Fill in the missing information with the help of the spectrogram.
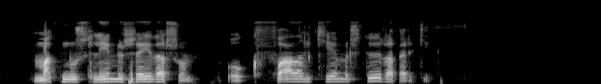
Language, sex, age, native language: Icelandic, male, 30-39, Icelandic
